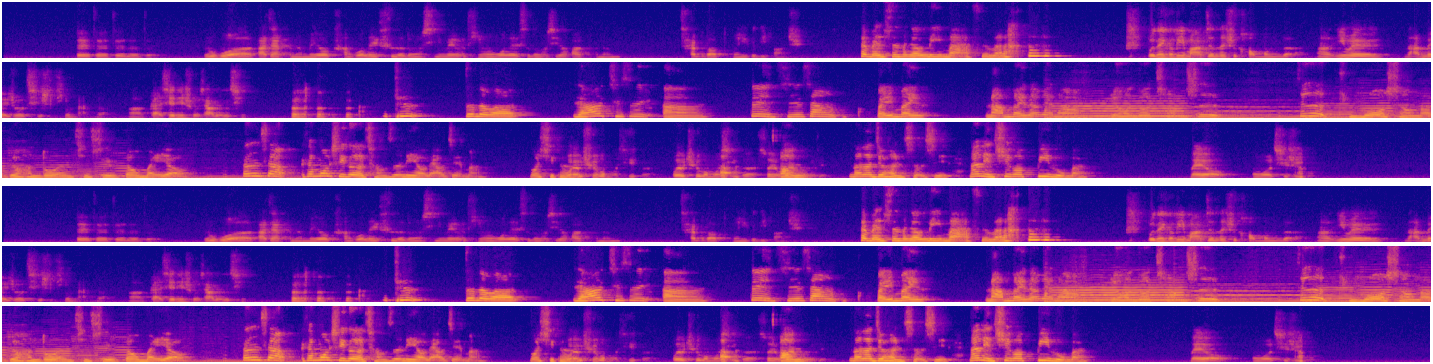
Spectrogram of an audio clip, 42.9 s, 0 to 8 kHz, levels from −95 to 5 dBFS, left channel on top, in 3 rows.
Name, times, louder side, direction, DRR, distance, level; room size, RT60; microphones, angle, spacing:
voice 1, 0.7-1.5 2.0-6.2 6.8-8.0 11.2-16.7 17.2-17.5 20.7-20.8 29.6-29.7 34.2-36.5 40.5-40.8 41.1-41.6, left 1 dB, 15° left, 0.7 m, -34 dB
voice 2, 8.6-10.5 18.2-18.5 18.9-19.4 20.0-21.3 21.8-22.7 23.0-23.5 24.1-25.1 25.4-26.5 27.3-30.4 31.0-33.4 33.9-34.3 35.8-35.9 36.4-36.7 37.0-39.4 41.5-41.6, right 2 dB, 20° right, 0.6 m, -22 dB
sound 1, 24.7-32.0, right 3 dB, 60° right, 1.2 m, -30 dB
17.5 x 6.7 x 6.5 m
head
